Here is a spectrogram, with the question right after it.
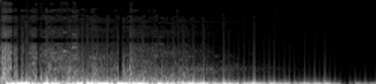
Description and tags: A large, simulated distant explosion
military, dynamite, distant-explode, explosion, explosive, distant-explosion, distant, battle, army, grenade, explode, war, bomb, weapon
